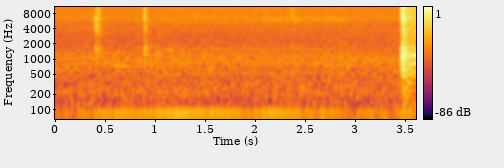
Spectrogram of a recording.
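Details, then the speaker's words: C5 Corvette V8 cold start: steady low rumble holding evenly with no knocks or misses, settling into a smooth cold idle; normal. "good morning and what's up the c5 is back we're gonna do a cold start video for you guys"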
